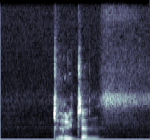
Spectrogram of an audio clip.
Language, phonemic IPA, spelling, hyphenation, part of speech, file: Dutch, /ˈdry.tə(n)/, Druten, Dru‧ten, proper noun, Nl-Druten.ogg
- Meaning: Druten (a village and municipality of Gelderland, Netherlands)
